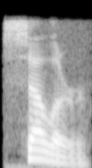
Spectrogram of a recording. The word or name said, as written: seller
